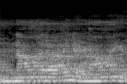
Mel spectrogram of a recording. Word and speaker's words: नारायणाय: नारायणाय, केवल नारायणाय, आप नारायणाय को नारायणाय बोल रहे हैं कुछ लोग, नारायणाय नहीं, नारायणाय, नारायणाय, नारायणाय। तो नारायणाय शुद्ध उच्चारण कीजिए, एक बार बोलिए मेरे संग, नारायणाय, नारायणाय नमः।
